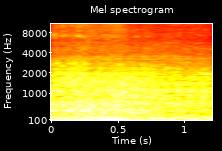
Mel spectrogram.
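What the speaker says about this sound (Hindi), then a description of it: "अब वक्त आ गया है ट्रैक्टर की स्टार्ट करके ट्रैक्टर की आवाज़ सुनवाने का" A New Holland 3600 Heritage tractor with a Fiat Powertrain diesel engine, held in neutral, runs with a steady low rumble, loud and close with no talk.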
